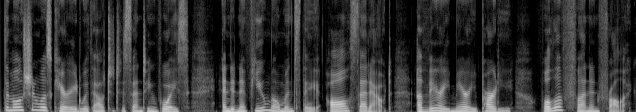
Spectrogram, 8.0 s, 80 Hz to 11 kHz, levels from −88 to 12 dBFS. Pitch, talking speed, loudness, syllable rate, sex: 220 Hz, 195 wpm, -19 LUFS, 5.5 syllables/s, female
